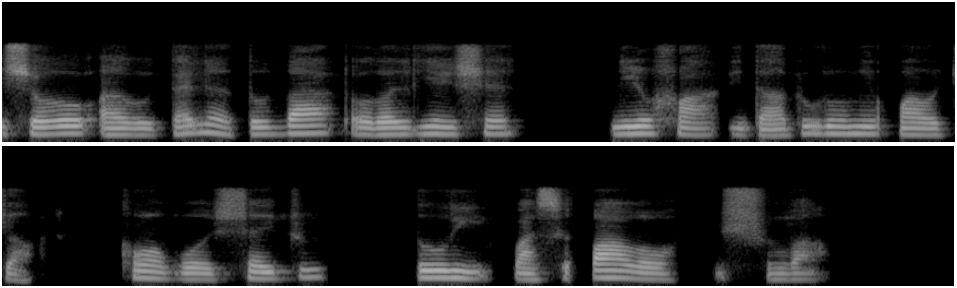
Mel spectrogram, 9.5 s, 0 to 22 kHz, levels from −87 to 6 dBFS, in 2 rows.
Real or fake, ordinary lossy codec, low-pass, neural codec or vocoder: fake; Opus, 64 kbps; 7.2 kHz; codec, 16 kHz, 0.5 kbps, FunCodec, trained on Chinese and English, 25 frames a second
